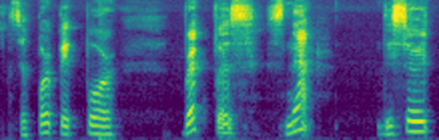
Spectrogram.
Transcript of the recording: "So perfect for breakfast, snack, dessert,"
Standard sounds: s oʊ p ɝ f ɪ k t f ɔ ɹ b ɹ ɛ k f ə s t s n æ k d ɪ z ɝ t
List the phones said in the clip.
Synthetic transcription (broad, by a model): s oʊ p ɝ p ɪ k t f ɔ ɹ b ɹ ɛ k f ə s t s n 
